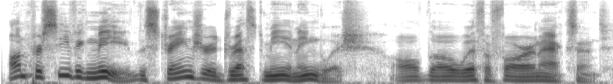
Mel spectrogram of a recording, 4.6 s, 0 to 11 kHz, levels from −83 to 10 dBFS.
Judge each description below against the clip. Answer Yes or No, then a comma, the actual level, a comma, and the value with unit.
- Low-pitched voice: Yes, low, 125 Hz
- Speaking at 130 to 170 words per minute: No, average, 185 wpm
